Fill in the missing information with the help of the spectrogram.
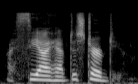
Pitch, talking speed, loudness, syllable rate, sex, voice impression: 195 Hz, 260 wpm, -17 LUFS, 7.1 syllables/s, female, very feminine, young, slightly adult-like, very thin, slightly tensed, slightly weak, bright, soft, clear, fluent, slightly raspy, very cute, intellectual, very refreshing, sincere, very calm, very friendly, very reassuring, very unique, elegant, slightly wild, very sweet, lively, kind, slightly intense, slightly sharp, slightly modest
